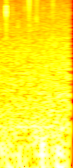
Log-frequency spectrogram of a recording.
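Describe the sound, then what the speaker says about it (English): Rain falls outside in a steady, dense hiss with a low rumbling wash underneath, continuous and fairly close, with no voices. "It's raining outside"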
